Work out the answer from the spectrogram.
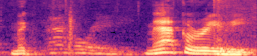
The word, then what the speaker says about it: McElravy: McElravy. Just like it's spelled.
